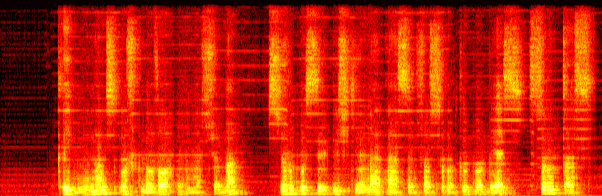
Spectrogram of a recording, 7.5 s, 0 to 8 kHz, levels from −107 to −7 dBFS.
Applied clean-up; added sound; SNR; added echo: neural separator model SepFormer DNS4.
